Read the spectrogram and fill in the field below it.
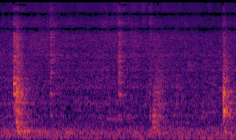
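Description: Onions and tomato for vegetable biryani fry in a pan under a low, steady sizzle, broken by four quick spatula scrapes spaced across a couple of seconds.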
